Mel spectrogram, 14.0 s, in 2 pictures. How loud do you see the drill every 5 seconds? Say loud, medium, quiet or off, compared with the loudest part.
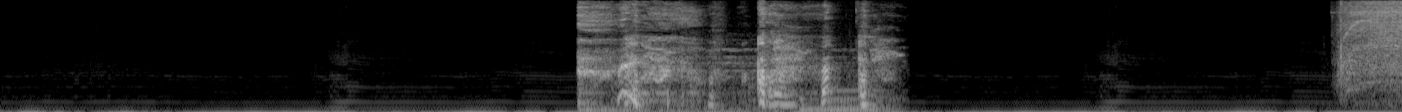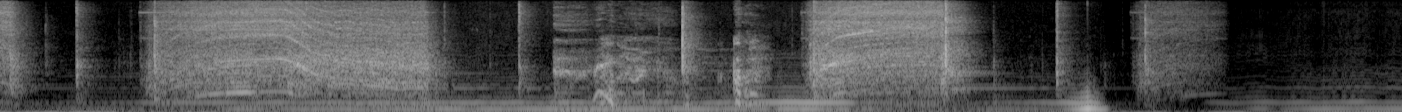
off, loud, loud.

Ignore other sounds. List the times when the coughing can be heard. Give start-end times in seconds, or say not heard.
2.9-4.5, 9.8-10.9.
